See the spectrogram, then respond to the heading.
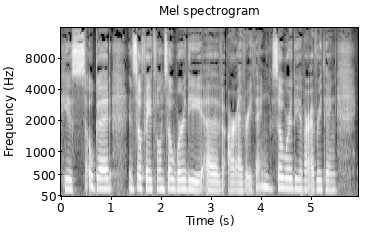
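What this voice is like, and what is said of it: Slightly off, sick-sounding voice. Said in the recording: “my voice sounds a little bit off, and that is simply because I have been sick for a little over a week ... still feeling a little bit weak”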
